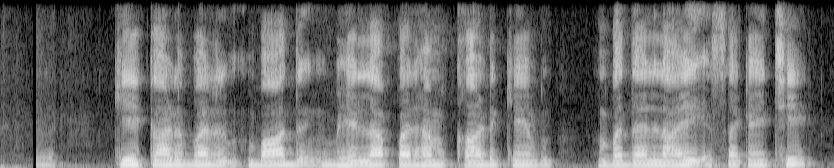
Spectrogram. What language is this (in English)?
Maithili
